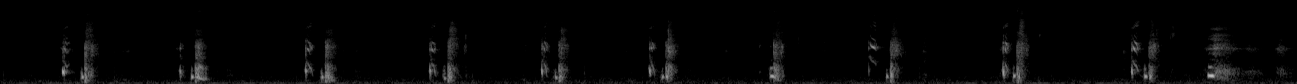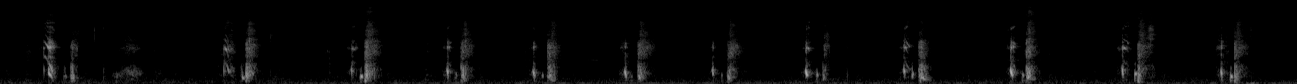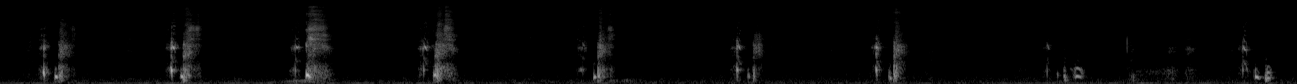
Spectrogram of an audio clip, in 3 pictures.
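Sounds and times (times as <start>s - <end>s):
person sneezing: 24.2s - 24.6s, 28.8s - 29.3s, 30.1s - 30.6s, 31.7s - 32.1s.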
